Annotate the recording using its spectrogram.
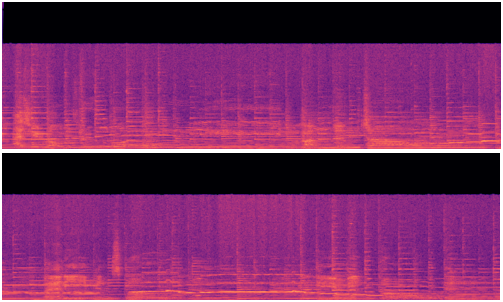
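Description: Instrumental break in an Irish folk song: a tin whistle plays the melody over a strummed acoustic guitar and a small plucked string instrument, with no singing.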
